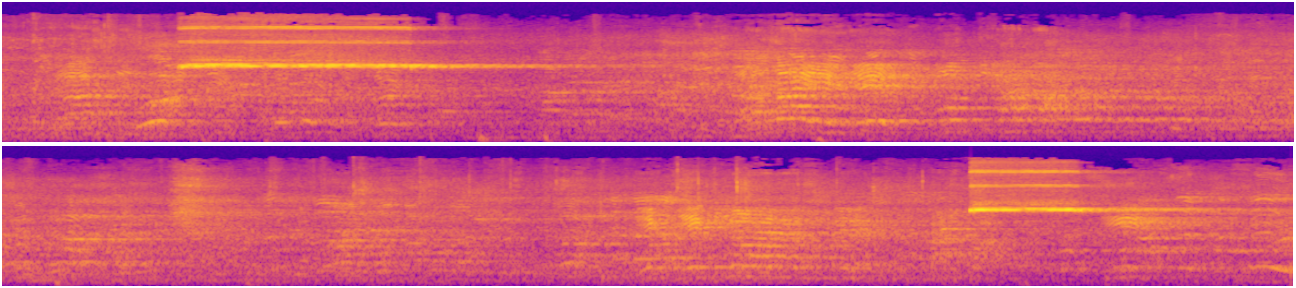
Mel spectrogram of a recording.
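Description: Wrestlers' feet thump and shuffle on a mat.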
